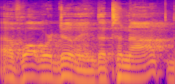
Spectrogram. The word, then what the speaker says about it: Tanakh: and that is T-N-K. And the dominant vowel in that pronunciation is A, so it's Tanakh.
